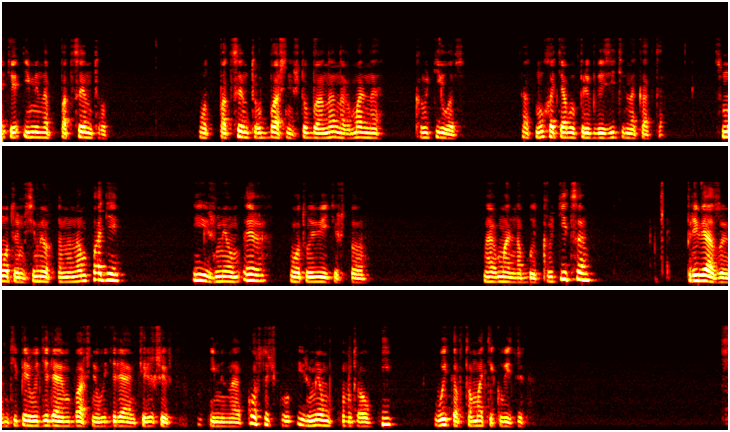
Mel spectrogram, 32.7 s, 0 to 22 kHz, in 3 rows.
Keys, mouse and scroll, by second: 0.2 click, 2.7 middle click, 4.8 click, 7.0 middle click, 11.4 KP_7, 14.0 r, 19.1 middle click, 21.4 click, 23.3 shift+click, 26.9 ctrl+p.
